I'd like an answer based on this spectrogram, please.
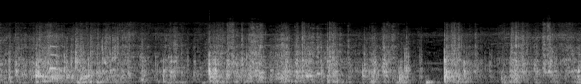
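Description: Busy clatter and rubbing of small hard objects being handled, with many quick knocks close together.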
